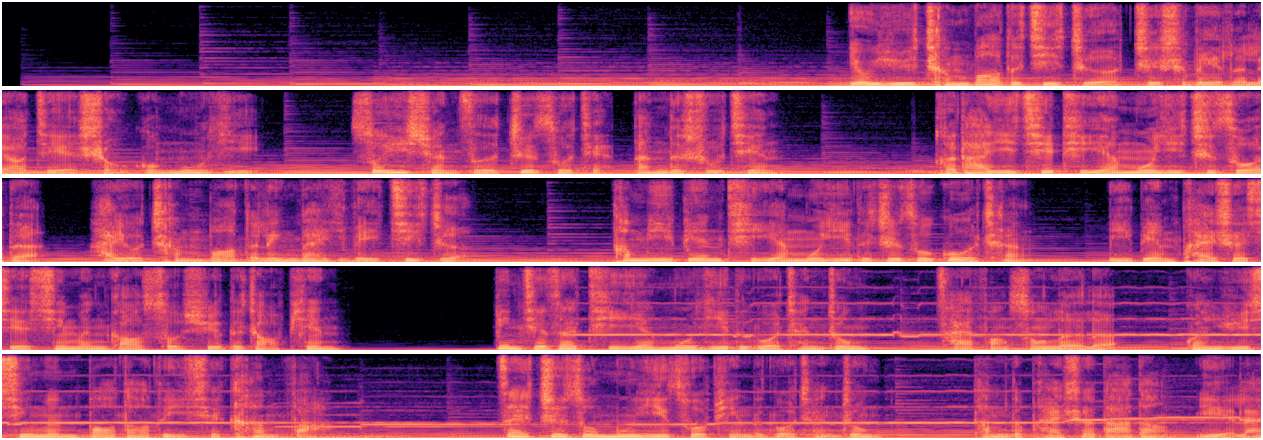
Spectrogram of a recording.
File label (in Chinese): 清新纪录片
